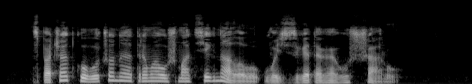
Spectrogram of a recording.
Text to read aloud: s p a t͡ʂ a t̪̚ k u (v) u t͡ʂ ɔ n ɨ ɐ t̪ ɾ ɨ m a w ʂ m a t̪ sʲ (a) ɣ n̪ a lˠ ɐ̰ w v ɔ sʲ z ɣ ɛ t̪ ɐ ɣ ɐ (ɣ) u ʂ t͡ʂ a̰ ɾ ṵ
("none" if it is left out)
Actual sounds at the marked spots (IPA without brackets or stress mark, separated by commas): v, i, ɣ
